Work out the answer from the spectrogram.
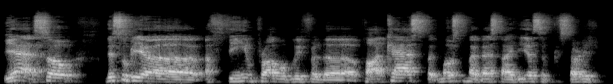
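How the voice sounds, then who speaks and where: A man born in the Philippines and raised in Turkey, a guest on a podcast, telling his story in casual, animated interview talk. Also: medium pitch, normal speed. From born in the Philippines, grew up in Turkey. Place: home office in Mexico. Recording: echoey room.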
